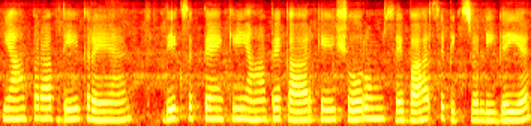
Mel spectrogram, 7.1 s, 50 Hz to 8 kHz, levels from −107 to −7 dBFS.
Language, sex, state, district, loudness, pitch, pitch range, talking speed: Hindi, female, Chandigarh, Chandigarh, -18 LUFS, 225 Hz, 210-240 Hz, 185 wpm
